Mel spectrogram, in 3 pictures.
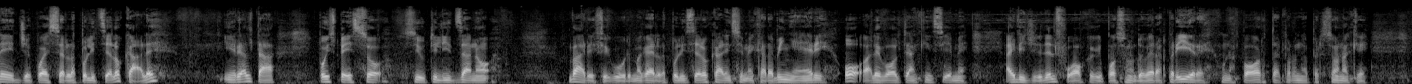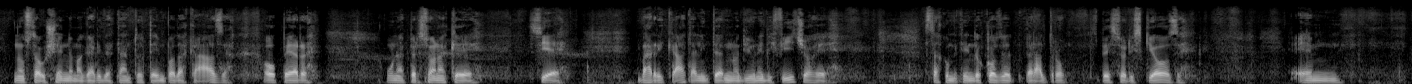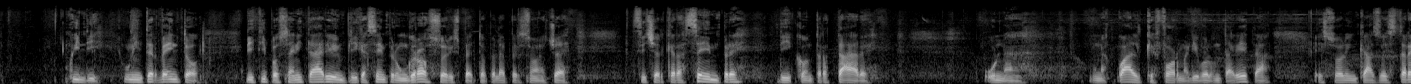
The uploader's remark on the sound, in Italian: In questo episodio registrato in mobilità durante una passeggiata vicino a Cuneo.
